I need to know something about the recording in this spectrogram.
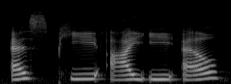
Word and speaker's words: spiel: do i spell that s-p-i-e-l that doesn't sound right it's it's pronounced spiel shouldn't it be have an sch in there somewhere someone needs to fix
